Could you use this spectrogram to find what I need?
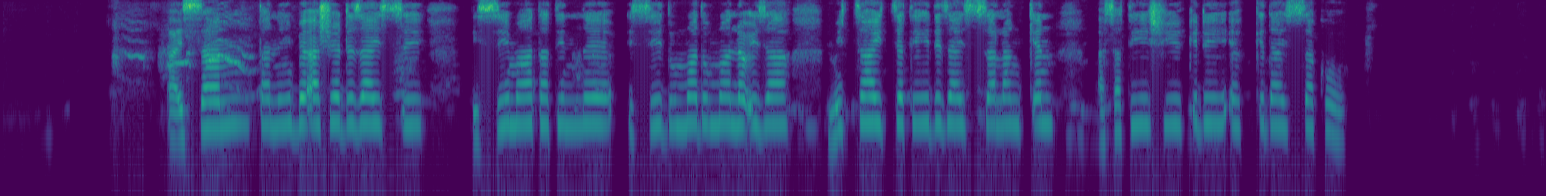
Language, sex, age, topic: Gamo, female, 25-35, government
